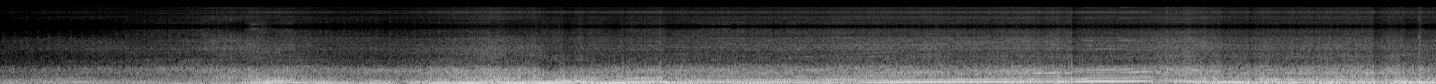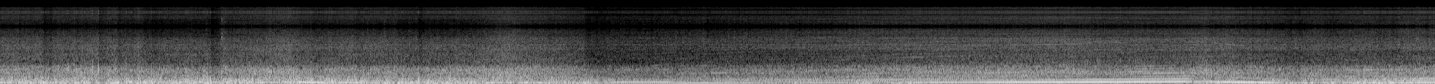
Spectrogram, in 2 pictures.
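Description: Classic Mini Cooper S's A-series four-cylinder engine pulling through the gears on the road: the revs climb under acceleration and drop sharply at each gear change, several times, with steadier cruising in between, over a constant rush of road noise.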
